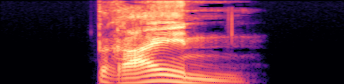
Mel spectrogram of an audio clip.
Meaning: alternative form of darein
- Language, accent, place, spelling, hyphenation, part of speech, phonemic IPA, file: German, Germany, Berlin, drein, drein, adverb, /ˈdʁaɪ̯n/, De-drein.ogg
